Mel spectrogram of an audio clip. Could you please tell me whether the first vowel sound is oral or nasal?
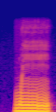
nasal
